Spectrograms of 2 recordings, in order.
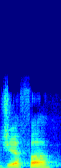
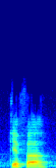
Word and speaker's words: Gifa: And I'm actually opting to reinforce Ga uh Gaja uh Gifa Gifa. GIFA. Some people on the internet would say it's pronounced Jifa, but they'd be wrong.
